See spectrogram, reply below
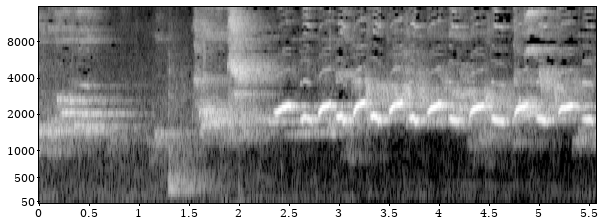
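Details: White-rumped shama singing, used as a training recording to provoke a sluggish shama: a muffled opening, then a rhythmic run of about a dozen clear upslurred whistles, each repeated quickly in a steady, insistent series.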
